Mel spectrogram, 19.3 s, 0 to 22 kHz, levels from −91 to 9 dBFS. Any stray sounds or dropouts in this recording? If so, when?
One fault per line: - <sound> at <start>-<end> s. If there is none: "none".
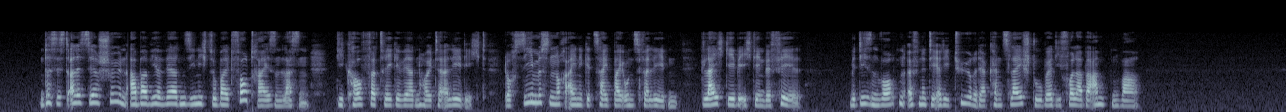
none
